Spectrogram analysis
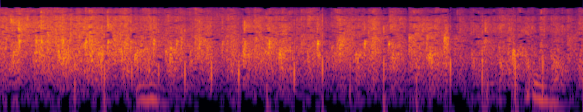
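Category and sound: crowd, audience applause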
